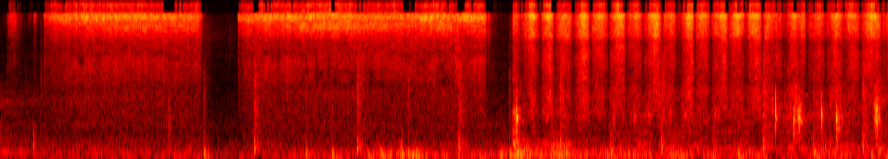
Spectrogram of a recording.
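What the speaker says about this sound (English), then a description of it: "brush it in, blast it off with brake cleaner" Brake cleaner sprayed from an aerosol can to blast degreaser off a part before painting, steady loud hissing bursts broken by two short pauses, then choppier spurts toward the end.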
